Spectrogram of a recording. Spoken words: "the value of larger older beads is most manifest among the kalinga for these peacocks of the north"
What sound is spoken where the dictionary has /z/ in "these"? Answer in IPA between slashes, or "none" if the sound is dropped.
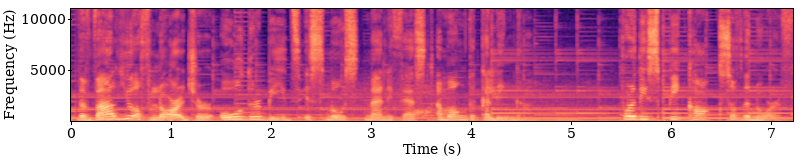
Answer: /s/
